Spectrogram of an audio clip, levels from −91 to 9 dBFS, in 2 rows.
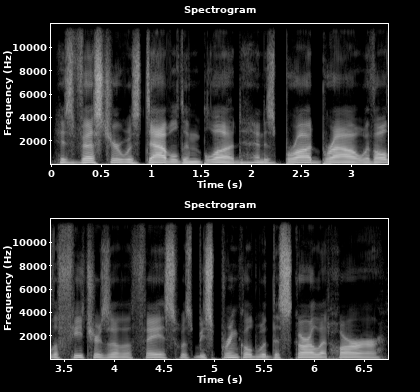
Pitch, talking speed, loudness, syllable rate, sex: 130 Hz, 195 wpm, -21 LUFS, 4.9 syllables/s, male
